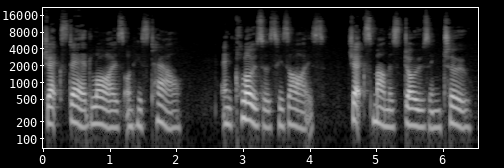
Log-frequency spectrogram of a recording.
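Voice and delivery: ordinary delivery, nothing marked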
